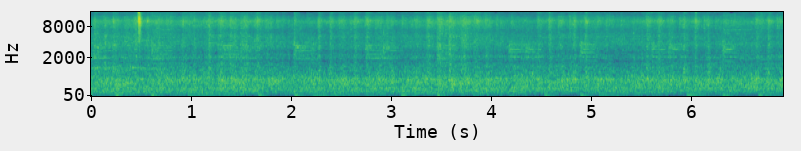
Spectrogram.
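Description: Diesel-hauled passenger train passing at close range over a steel truss rail bridge: the locomotive goes by, then the coaches roll past. It is a loud, continuous rumble with rhythmic wheel clatter.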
